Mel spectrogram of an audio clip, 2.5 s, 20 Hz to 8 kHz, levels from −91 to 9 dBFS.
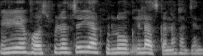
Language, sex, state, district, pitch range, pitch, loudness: Garhwali, female, Uttarakhand, Tehri Garhwal, 195-230 Hz, 215 Hz, -25 LUFS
